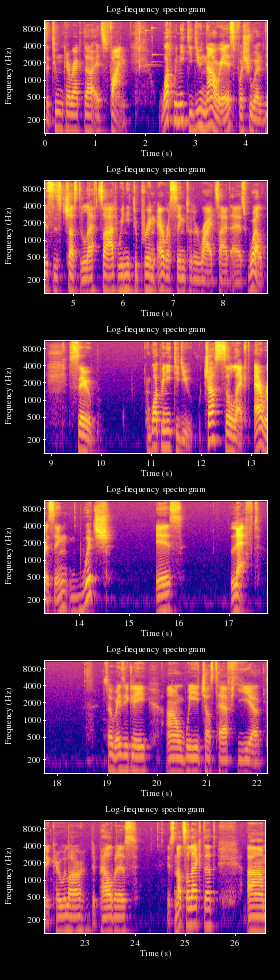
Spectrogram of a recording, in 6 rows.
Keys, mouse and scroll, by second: 3.5-6.5 middle drag, 9.8-12.9 middle drag, 13.8 click, 18.8-21.8 middle drag, 22.2-24.3 shift+middle drag, 24.3 shift+click, 25.2-26.6 middle drag.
